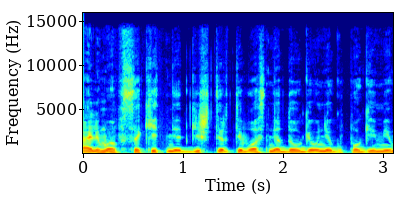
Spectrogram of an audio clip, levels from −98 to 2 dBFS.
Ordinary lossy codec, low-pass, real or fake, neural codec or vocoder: AAC, 96 kbps; 14.4 kHz; real; none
